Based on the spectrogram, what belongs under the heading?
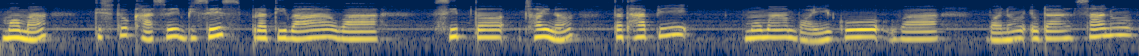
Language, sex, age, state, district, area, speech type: Nepali, female, 18-30, West Bengal, Darjeeling, rural, spontaneous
